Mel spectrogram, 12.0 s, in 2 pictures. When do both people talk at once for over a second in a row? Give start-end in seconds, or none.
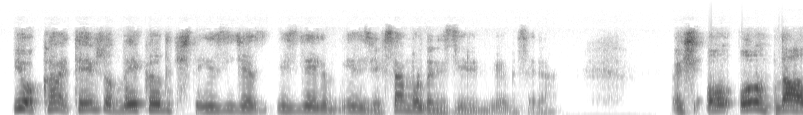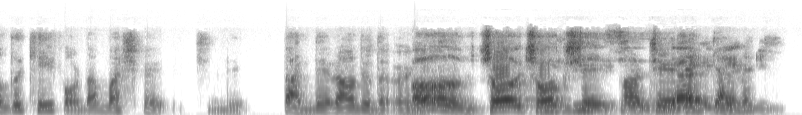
10.0-11.3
